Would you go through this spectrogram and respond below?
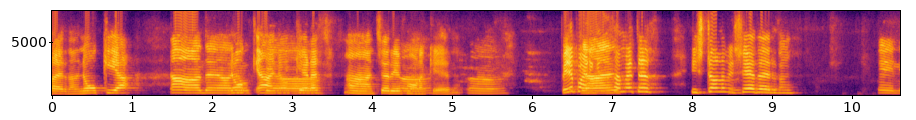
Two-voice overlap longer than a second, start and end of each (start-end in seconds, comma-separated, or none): none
